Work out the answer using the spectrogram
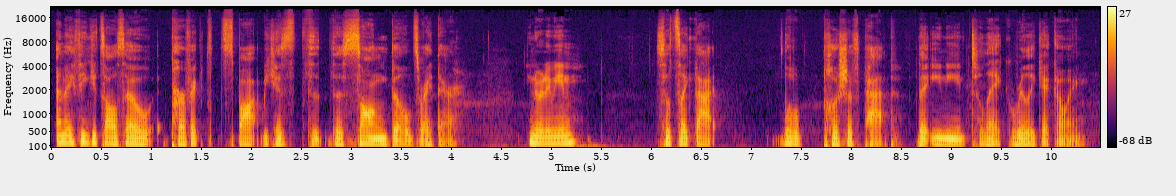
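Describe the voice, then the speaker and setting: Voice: mid-range voice, steady tone, normal speed, creaky, darkish tone, no room sound, studio quality. A podcast co-host chatting casually, explaining song lyrics and often checking that the listener follows. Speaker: teacher.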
